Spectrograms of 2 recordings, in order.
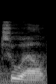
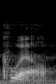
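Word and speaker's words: Čuhel: uh Czech colleagues that I learned how to pronounce the name of Chuel correctly. uh before when I first came across Chuel about was that 12 or 13 years ago I always said Kell sounded weird because coup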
